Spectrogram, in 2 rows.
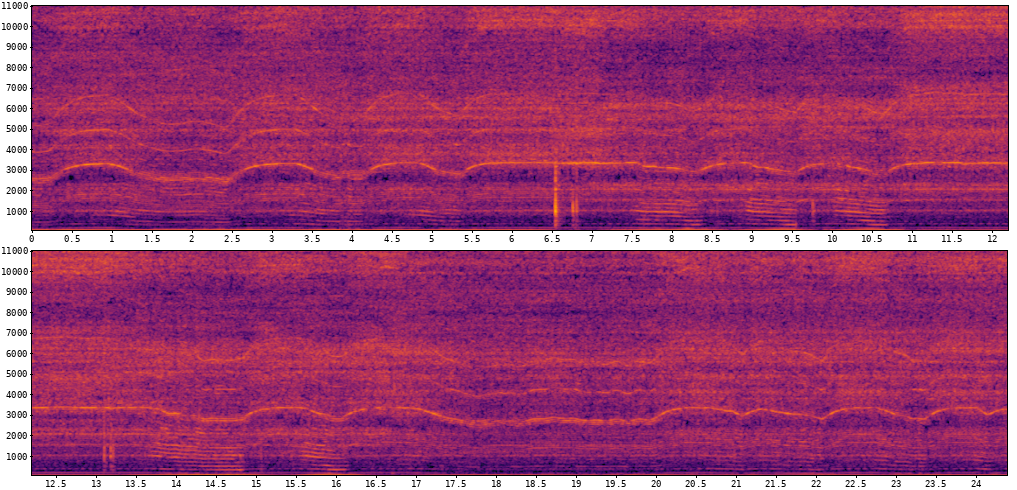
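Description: A Dremel rotary tool buffs fire scale off a 1 Deutsche Mark coin being made into a ring, giving a steady, loud high-pitched whine that runs without a break, with small shifts in pitch as the tool presses on the metal.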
